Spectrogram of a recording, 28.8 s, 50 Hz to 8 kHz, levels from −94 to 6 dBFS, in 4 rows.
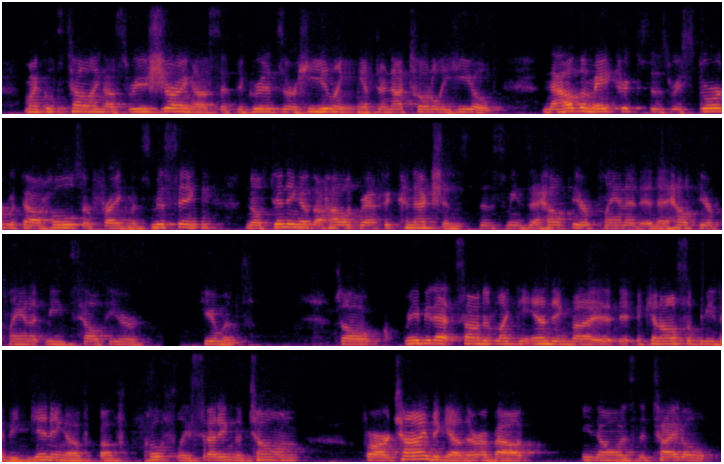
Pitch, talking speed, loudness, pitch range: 195 Hz, 155 wpm, -29 LUFS, 185-215 Hz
